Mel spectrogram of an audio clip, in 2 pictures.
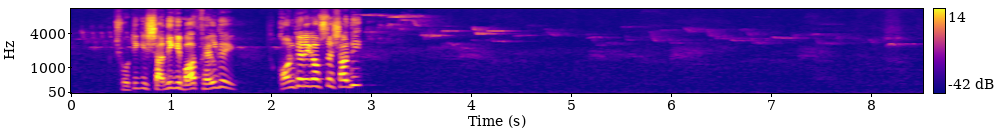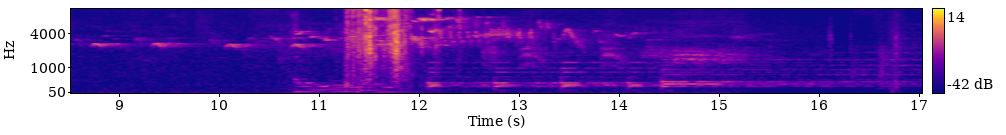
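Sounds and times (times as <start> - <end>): birds chirping: 0.0 - 15.8
music: 10.8 - 17.0.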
